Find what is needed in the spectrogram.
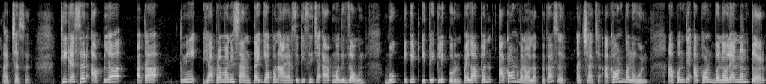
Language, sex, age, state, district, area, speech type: Marathi, male, 18-30, Maharashtra, Sangli, urban, spontaneous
